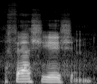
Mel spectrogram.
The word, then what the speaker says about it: fasciation: But what this is called plant fasciation. It's spelled Fasciation. The fasciation, the SC, is pronounced as you would an SH, kind of like Old English, actually, if you've ever looked or studied that.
